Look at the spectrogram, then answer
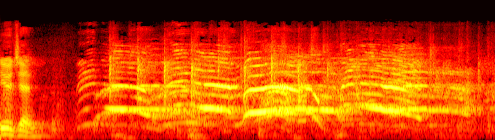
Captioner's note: cheering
